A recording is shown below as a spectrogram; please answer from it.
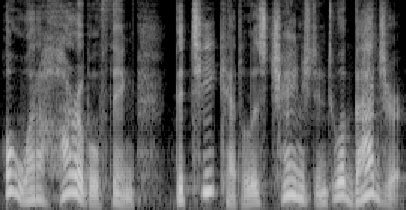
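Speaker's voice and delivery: high, loud cry of fright; frightened cry. Acted. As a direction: cry out in horror at the sight. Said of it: "He cried out".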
